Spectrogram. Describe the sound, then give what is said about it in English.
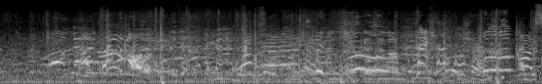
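Children arriving at Skullvrera Primary School and playing in the school yard before the bell, with parents chatting outside the gate: a busy outdoor crowd of young voices chattering and calling out at once, a steady lively babble with occasional higher shouts, continuous throughout. “We hear the children arriving to school and playing in the school yard before the bell sounds, while parents chat outside the gate.”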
